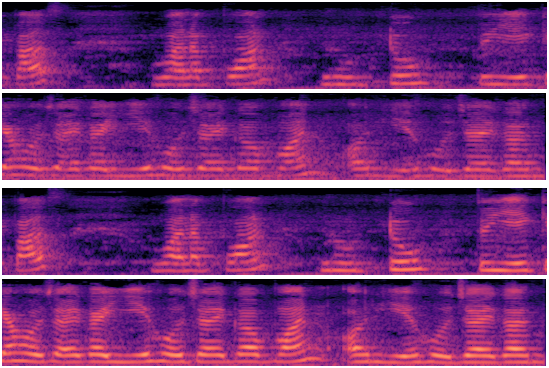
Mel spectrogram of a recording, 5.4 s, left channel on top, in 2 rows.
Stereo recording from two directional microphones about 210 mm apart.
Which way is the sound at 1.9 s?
50° right (ahead or behind).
